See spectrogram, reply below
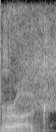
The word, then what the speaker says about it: Brugge: I mean, Benfica versus Club Brugge. – Brugge. – I don't know how to pronounce that. I apologize. – Brugge. Club Brugge.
